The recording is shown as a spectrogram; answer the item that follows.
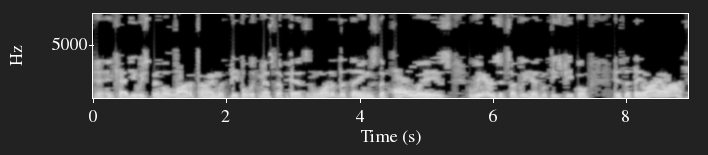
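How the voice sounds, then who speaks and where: A male American talk radio host with a slightly husky, mid-pitched voice. He debates bluntly and presses his questions insistently, in a confrontational live phone-in style. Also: lively intonation, brisk, rough recording. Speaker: call-in radio show host. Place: radio studio.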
